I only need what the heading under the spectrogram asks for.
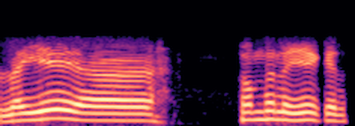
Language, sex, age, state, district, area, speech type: Manipuri, male, 45-60, Manipur, Bishnupur, rural, conversation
